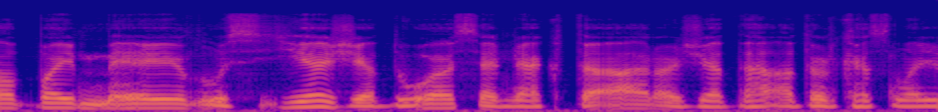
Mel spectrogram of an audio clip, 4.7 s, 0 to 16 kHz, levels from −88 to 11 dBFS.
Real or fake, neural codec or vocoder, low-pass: fake; autoencoder, 22.05 kHz, a latent of 192 numbers a frame, VITS, trained on many speakers; 9.9 kHz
